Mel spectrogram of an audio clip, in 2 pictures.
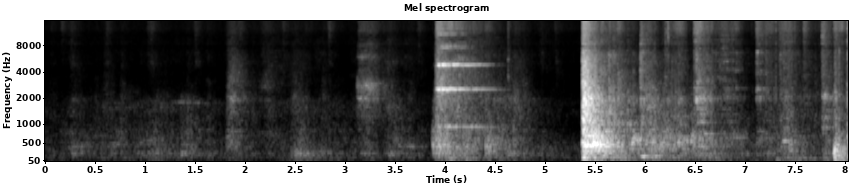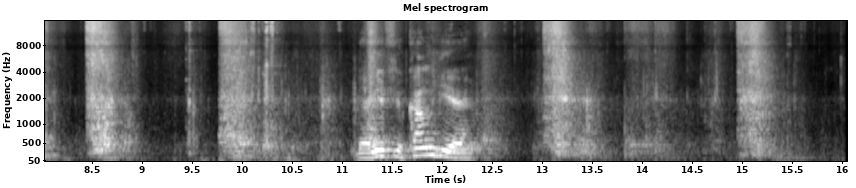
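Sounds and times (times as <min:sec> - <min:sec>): knocks and scrapes: 0:05.4 - 0:16.0.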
